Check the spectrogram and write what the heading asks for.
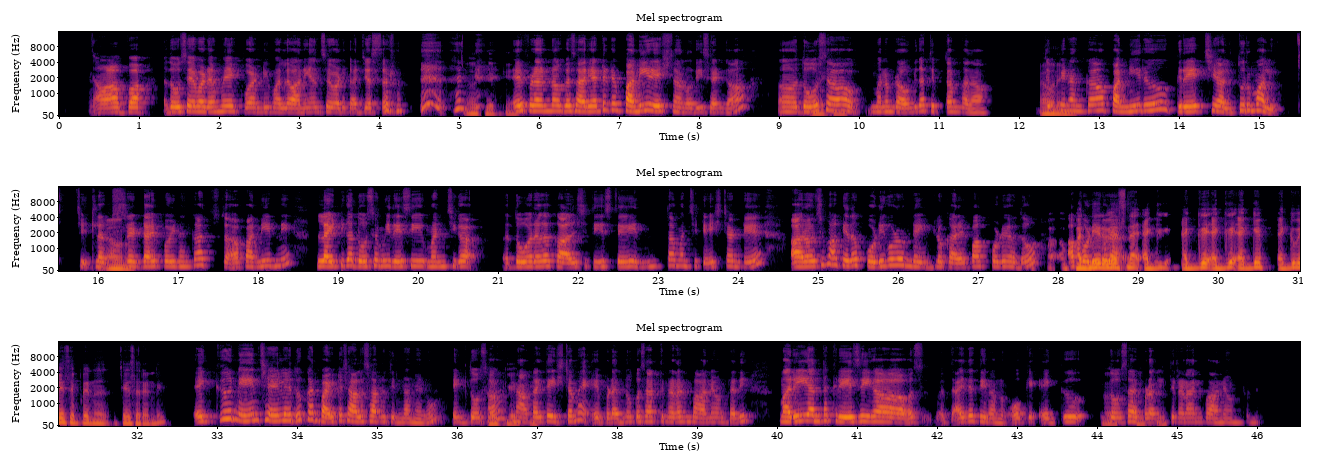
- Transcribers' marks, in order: in English: "ఆనియన్స్"; in English: "కట్"; giggle; in English: "పన్నీర్"; in English: "రీసెంట్‌గా"; in English: "రౌండ్‌గా"; in English: "గ్రేట్"; tsk; in English: "పన్నీర్‌ని లైట్‌గా"; in English: "టేస్ట్"; in English: "ప పన్నీర్"; in English: "ఎగ్‌కి ఎగ్ ఎగ్ ఎగ్"; other noise; in English: "ఎగ్"; in English: "ఎగ్"; in English: "ఎగ్"; in English: "క్రేజీగా"; in English: "ఎగ్"
- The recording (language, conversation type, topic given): Telugu, podcast, సాధారణంగా మీరు అల్పాహారంగా ఏమి తింటారు?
